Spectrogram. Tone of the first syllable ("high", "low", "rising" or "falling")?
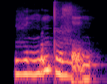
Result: low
